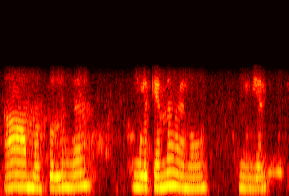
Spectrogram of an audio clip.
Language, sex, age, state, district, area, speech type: Tamil, female, 18-30, Tamil Nadu, Tiruvannamalai, urban, conversation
